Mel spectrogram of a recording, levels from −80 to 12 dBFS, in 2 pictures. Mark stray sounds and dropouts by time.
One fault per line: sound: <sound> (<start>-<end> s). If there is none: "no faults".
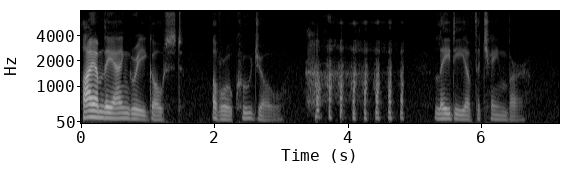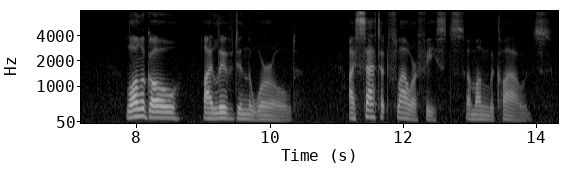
sound: laugh (3.4-4.9 s)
